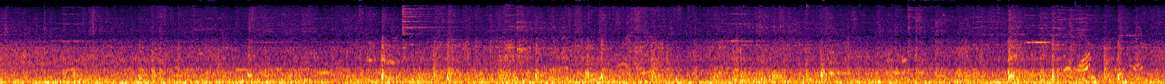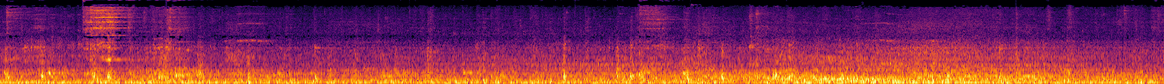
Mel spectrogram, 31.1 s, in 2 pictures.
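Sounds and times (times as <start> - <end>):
train wheels rumbling and clacking: 0.0 - 31.0
high wheel squeal: 9.5 - 10.4, 13.5 - 14.3, 16.6 - 19.4.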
